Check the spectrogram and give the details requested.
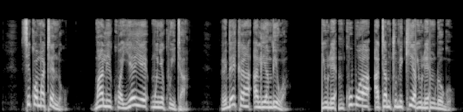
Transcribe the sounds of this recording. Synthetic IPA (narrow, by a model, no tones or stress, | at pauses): sikuamatɛndɔ | malikwajɛjɛmwɛɲɛkuita̰ | ɾɛɓɛkaʔaliambiwa̰ | julɛm̩kuɓwaatam̩tumikiajulɛm̩ɗɔɠɔ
